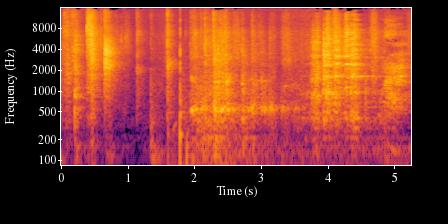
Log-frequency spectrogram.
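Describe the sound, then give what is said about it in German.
Metal cookware clatters as a lid is set onto a cooking pot, with several sharp clanks and a ringing scrape, then lighter rattling and knocks that continue fairly loud to the end. “wir brauchen noch einen Deckel.”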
